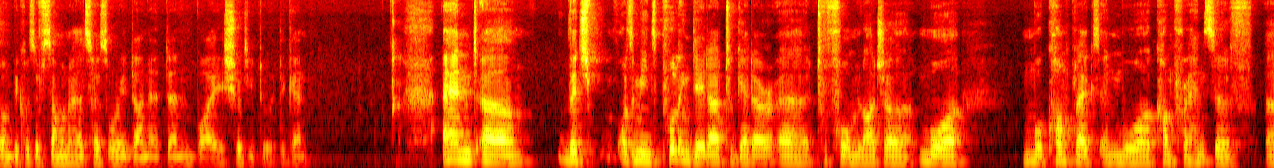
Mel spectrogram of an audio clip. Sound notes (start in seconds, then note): none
